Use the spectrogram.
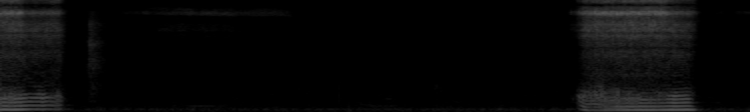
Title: Cavalier King Charles snoring. Turn up the volume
